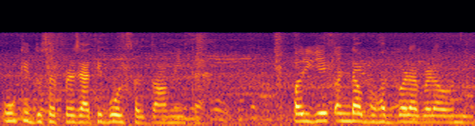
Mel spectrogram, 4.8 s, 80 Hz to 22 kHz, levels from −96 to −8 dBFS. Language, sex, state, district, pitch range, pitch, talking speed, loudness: Garhwali, female, Uttarakhand, Tehri Garhwal, 200-230 Hz, 215 Hz, 175 wpm, -17 LUFS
